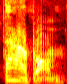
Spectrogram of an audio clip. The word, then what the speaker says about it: Darabont: How do you pronounce it? Darabont.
